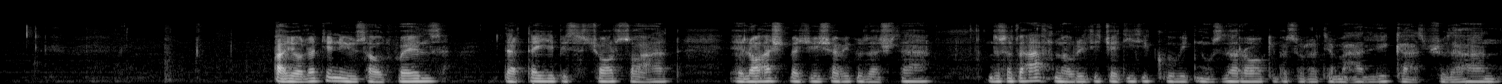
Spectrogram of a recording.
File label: dari; covid-19 coronavirus; covid-19 daily key points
